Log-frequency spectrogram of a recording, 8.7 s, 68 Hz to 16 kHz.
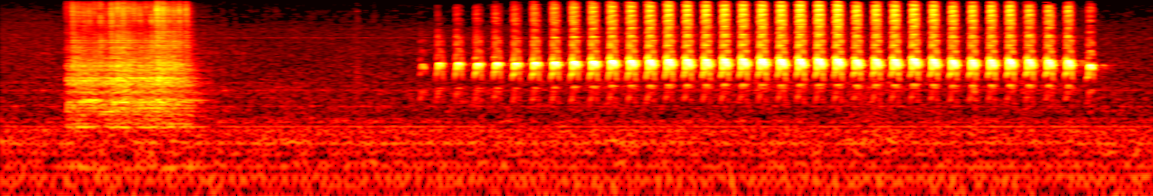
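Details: A Northern flicker gives its mating call on April 17, 2021: a loud, steady run of about thirty sharp kek notes, roughly seven per second, for five seconds, after a brief rushing noise.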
